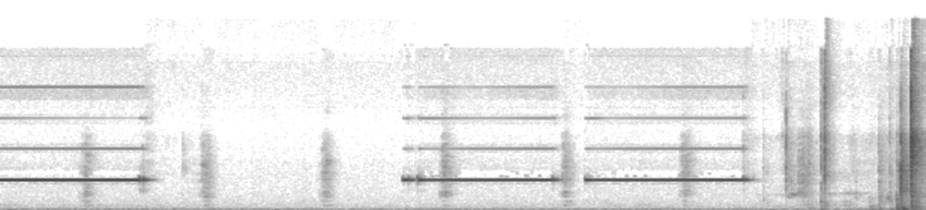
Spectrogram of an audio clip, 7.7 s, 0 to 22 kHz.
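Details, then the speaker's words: LG 20-inch colour TV that won't power on and makes a chuk-chuk noise: multimeter in buzzer range on the removed horizontal output transistor gives a steady continuity beep on each probe contact, stopping when leads lift, so the transistor is fully shorted and will be replaced. "ये देखिए ये जो transistor है view output का इसको हम test कर लेते हैं। ये देखिए दोस्तों पूरा ये शॉर्ट है।"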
